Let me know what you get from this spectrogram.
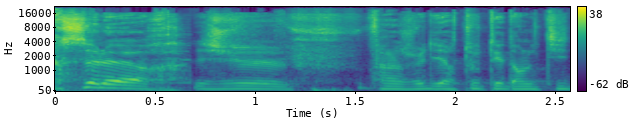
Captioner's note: sigh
